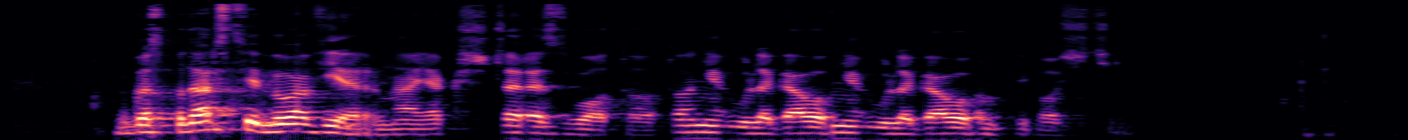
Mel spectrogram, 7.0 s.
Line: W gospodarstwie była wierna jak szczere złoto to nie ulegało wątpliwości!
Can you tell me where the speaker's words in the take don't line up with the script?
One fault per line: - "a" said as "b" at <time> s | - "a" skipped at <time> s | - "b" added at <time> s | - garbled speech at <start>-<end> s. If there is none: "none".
- "nie ulegało" added at 4.2 s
